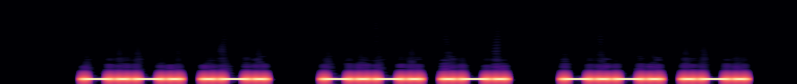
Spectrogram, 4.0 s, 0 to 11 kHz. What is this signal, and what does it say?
Morse code, heard as a keyed tone, about 28 wpm, 700 Hz. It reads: CR CR CR
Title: Multi-letter Phonemes Repeated 3x 28wpm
